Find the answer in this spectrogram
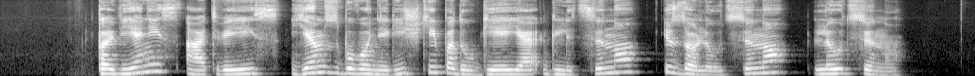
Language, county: Lithuanian, Kaunas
